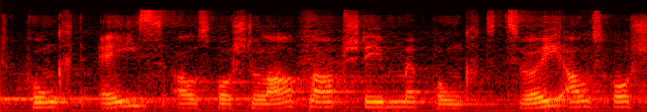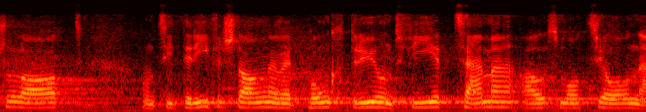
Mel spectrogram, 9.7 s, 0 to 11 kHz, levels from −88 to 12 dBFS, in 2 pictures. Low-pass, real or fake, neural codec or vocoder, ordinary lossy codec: 7.2 kHz; real; none; Opus, 16 kbps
